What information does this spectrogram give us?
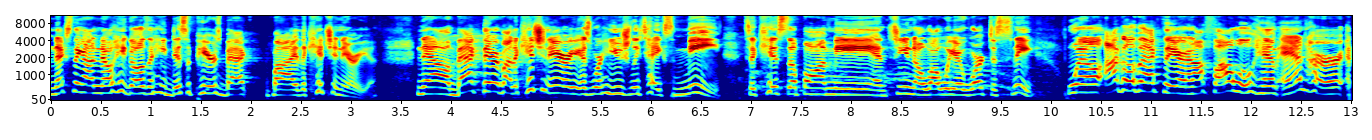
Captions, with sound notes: Next thing I know, he goes and he disappears back by the kitchen area. Now, back there by the kitchen area is where he usually takes me -to kiss up on me... -[audience exclaims] ...and, you know, while we at work to sneak. Well, I go back there and I follow him and her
